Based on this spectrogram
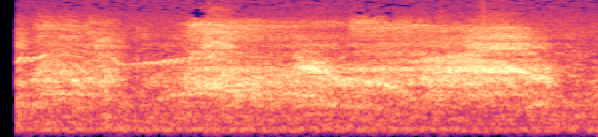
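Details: Great white pelicans at Kerkini Lake, Greece, giving harsh, overlapping honking calls that run almost continuously, with rough, nasal notes swelling and fading.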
